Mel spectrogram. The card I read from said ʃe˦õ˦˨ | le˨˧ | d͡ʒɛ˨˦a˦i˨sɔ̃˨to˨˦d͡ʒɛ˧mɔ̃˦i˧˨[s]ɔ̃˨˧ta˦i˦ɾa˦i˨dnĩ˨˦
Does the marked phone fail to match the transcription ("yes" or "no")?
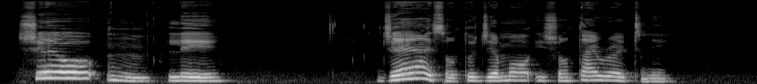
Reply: yes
